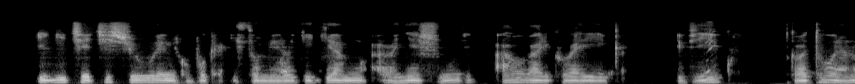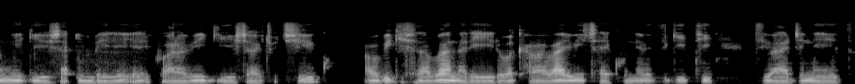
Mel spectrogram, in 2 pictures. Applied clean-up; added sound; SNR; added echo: neural mask model Resemble Enhance denoiser.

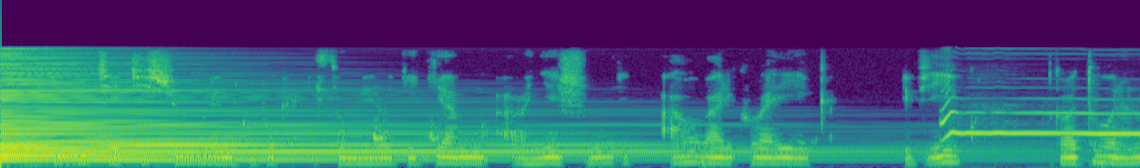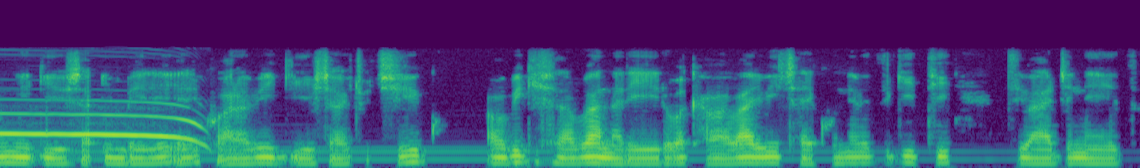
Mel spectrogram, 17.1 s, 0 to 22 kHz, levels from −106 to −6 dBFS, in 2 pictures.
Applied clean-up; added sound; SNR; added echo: none; Dog + Keyboard (musical); -4 dB; none.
